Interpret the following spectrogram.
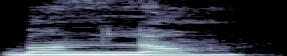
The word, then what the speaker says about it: បន្លំ: Lo va prendre la série de bo, puisque c'est une consonne faible. Et donc ce mot va se prononcer bonlam.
